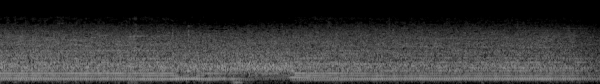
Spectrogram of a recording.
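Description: Hockey arena goal horn sounding a steady held chord after a home goal, its upper notes dropping out for about a second near the middle, over crowd noise.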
